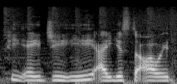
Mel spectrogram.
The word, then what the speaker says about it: Page: I used to, and because my name is spelled P-A-G-E, I used to always say it's page like a book until I started working in publishing, and then I kind of had to stop saying that.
